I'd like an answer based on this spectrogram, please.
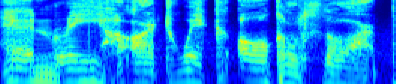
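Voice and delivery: watery, gurgling spectral ghost voice. A ghost answers the householder's complaint, in a gurgling ghost voice. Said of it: "in a gurgling voice".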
